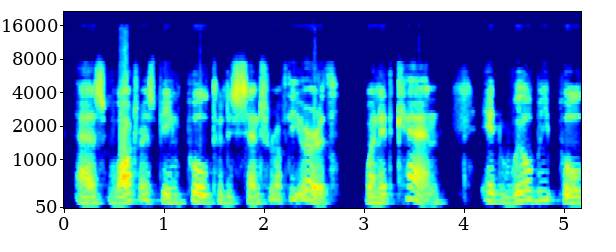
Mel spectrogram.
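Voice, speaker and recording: The speaker talks at a moderate pace with a slight Dutch accent. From Netherlands. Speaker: science video maker. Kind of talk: explanatory video narration.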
